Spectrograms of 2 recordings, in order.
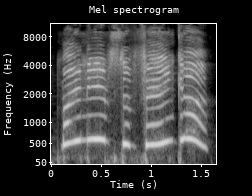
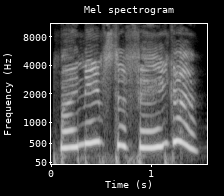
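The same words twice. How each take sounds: First: It is said in a high-pitched put-on voice. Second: It is said in a lower put-on voice.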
